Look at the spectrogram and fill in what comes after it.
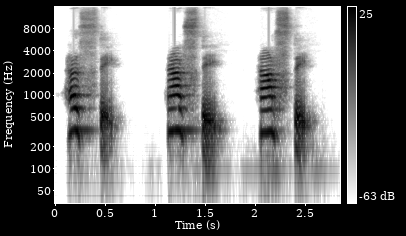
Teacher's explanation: حط الاس دي والاس دي خليهم اس واحده بس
